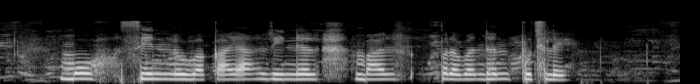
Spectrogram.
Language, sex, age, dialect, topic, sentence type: Magahi, female, 18-24, Northeastern/Surjapuri, banking, statement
